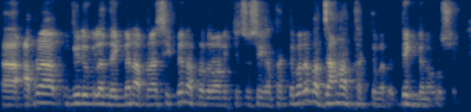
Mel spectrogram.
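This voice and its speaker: Man, online teacher, quick explanations, high voice. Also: a bit bright. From Bangladesh. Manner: quick, explanatory, scolds students about mics. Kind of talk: live online class lecture.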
